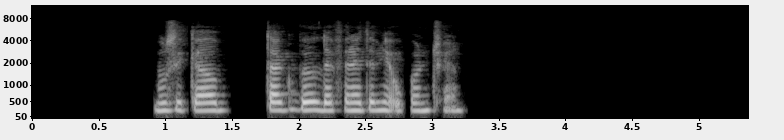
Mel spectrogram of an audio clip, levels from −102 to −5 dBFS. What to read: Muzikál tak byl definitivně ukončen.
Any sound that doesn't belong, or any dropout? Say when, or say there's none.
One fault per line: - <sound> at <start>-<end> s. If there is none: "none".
none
